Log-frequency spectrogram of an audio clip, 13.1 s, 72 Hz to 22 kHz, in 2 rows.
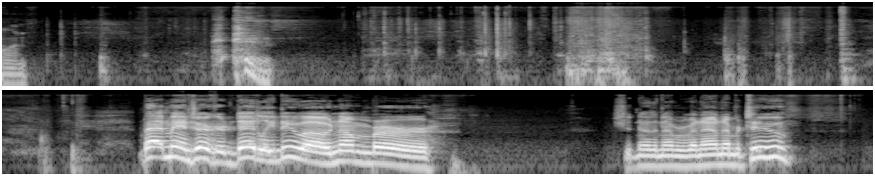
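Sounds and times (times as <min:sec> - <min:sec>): paper and cardboard rustling: 0:02.7 - 0:07.0.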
